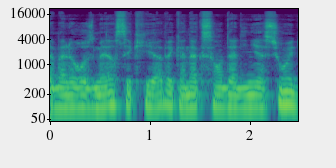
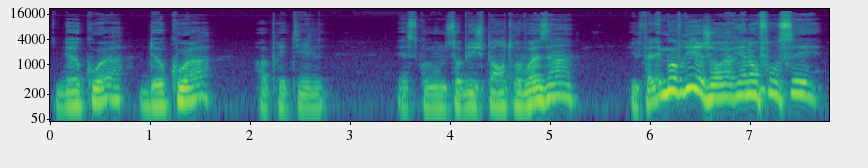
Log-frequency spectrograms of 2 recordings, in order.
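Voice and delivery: a hint of the coarse drunk, flaring higher and louder; grumble, then flare up; mildly acted drunk neighbour feigning innocence; lightly voiced drunk brute; 5 semitones higher, 5 dB louder than usual.

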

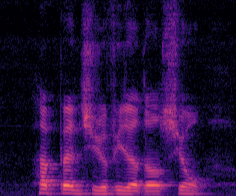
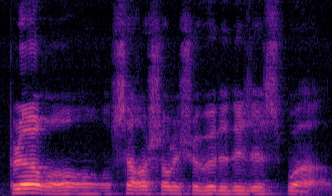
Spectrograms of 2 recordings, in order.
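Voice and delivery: ordinary delivery, nothing marked

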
